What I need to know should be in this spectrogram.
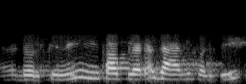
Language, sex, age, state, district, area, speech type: Odia, female, 30-45, Odisha, Nayagarh, rural, conversation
